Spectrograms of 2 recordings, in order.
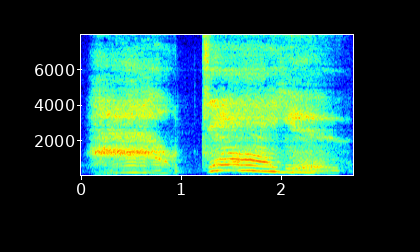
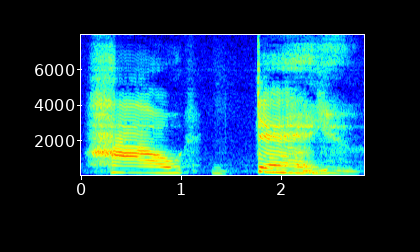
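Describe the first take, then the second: First: Very slow, loud, strained creature shriek; Gollum voice. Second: Louder, stern and drawn out; lowered authority voice. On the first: Six-year-old throwing mum's words back as a shrieking Gollum. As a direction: stretch it into a crying Gollum howl. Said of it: "out of his innocent little face comes Gollum". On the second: Mother lowering her voice to cow her defiant kids, stern and slow. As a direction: pull yourself up to full parental authority. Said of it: "I lower my voice to lift my sense of authority". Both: Retold or imitated.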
